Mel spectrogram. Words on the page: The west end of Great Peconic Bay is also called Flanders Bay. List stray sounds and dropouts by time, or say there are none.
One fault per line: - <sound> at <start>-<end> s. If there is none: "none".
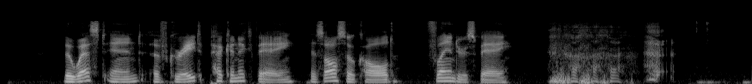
- laugh at 5.5-6.8 s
